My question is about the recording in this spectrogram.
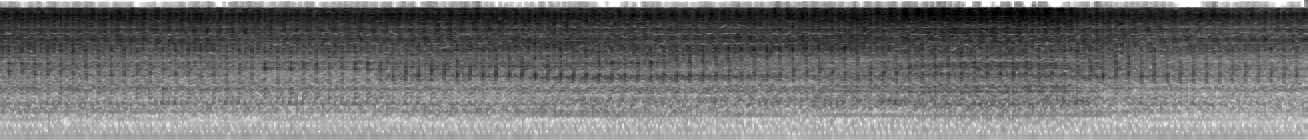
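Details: Lada Kalina at idle: a sharp, regular metallic ticking, about four per second, over the idle; a clear engine knock of unknown cause.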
